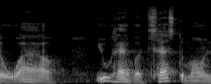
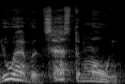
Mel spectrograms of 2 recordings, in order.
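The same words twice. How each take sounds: First: Said in the usual way. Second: Much higher mock pastor voice; imitating father-in-law. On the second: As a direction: pitch way up to mimic him. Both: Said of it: "This is how her father talked".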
